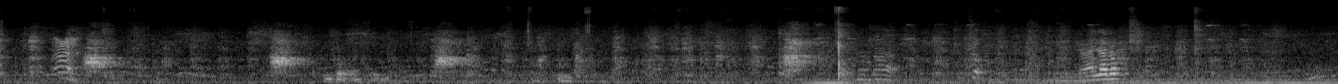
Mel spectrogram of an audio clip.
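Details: Labrador Retriever during a stud mating session; short high whimpers and whines at uneven intervals, a brief bark-like note near the end, with people talking throughout.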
